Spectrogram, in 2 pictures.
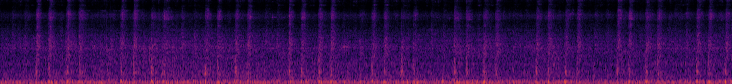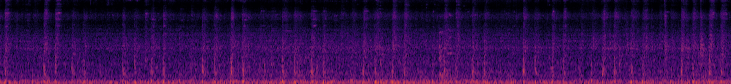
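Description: Long freight train of open-top wagons rolling steadily past close by: a continuous low rumble of wheels on rail, with a dense clickety-clack as the wheels run over the rail joints.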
